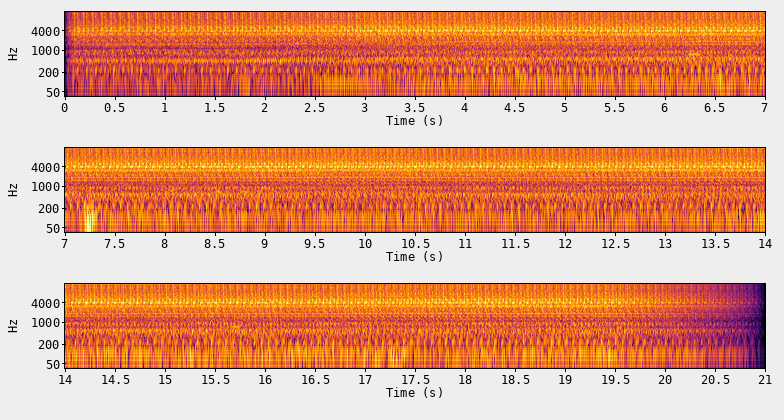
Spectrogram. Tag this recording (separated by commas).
Engine, Idling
